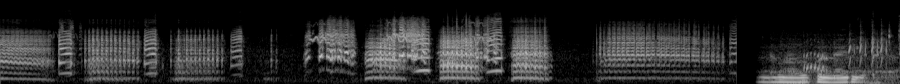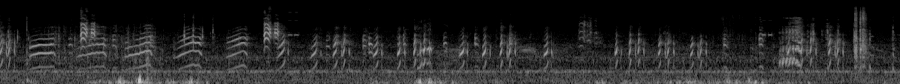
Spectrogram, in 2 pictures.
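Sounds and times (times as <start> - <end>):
birds honking: 0.0 - 18.0
faint steady hum: 7.6 - 18.0.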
